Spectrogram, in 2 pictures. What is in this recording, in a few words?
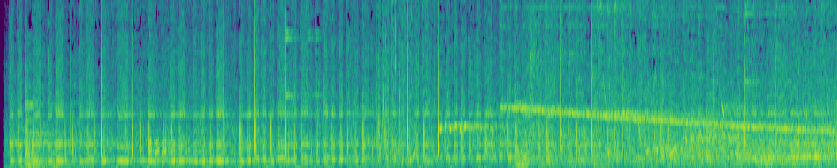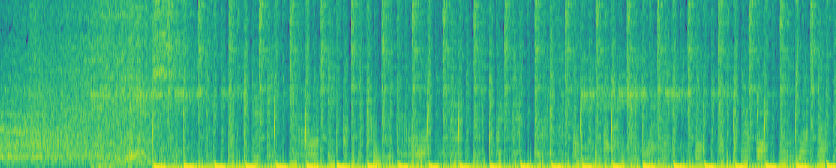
Speaking Robots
